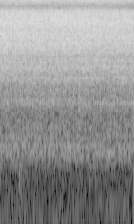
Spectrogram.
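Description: Bell pepper dropped into a hot pan gives a steady, loud hiss of sizzling that runs unbroken and close throughout, with no talking.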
